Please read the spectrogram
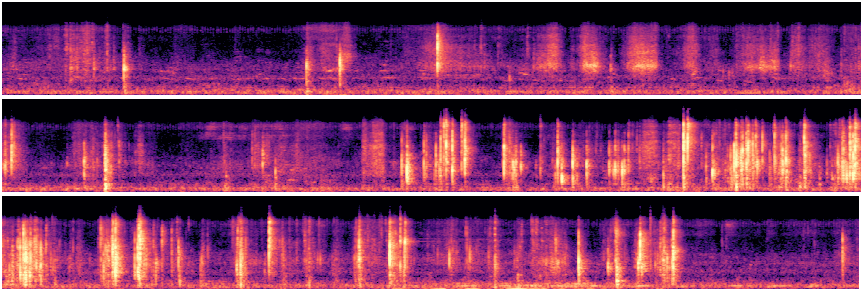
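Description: Leather cowboy boots stomping and grinding an apple pie in its clear plastic tray, the plastic crackling and crunching under the soles. Scattered crackles at first, then a dense run of loud crunches through the second half.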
